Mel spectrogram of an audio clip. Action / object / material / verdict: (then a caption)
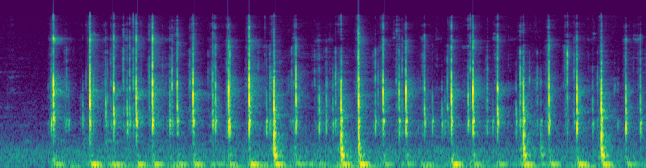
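tap / plastic mechanical keyboard / plastic / none. Fingertips of both hands type softly in quick taps on a cheap compact mechanical keyboard with grey and orange plastic keycaps and a hollow plastic case. After a brief quiet start, a steady stream of short, bright, clacky keystrokes follows, each dying almost instantly, with a faint hollow low thump beneath.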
